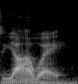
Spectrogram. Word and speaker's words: Yahweh: But in the Hebrew, it's often pronounced Yahweh, because the J in Hebrew is pronounced like a Y. That's why it's Yahweh. Or if it were Jehovah, it would be Yehovah. But they would probably pronounce it Yahweh. So it's Yahweh, God of your fathers.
